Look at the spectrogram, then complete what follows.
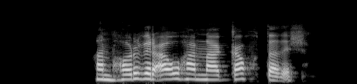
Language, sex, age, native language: Icelandic, female, 30-39, Icelandic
